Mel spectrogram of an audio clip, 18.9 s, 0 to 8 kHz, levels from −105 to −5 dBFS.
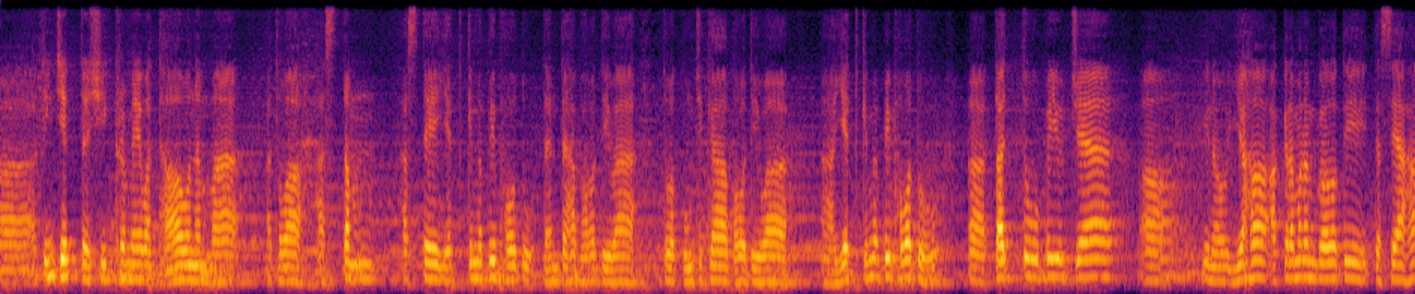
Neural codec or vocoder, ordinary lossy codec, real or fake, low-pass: codec, 16 kHz, 0.4 kbps, LongCat-Audio-Codec; none; fake; 7.2 kHz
